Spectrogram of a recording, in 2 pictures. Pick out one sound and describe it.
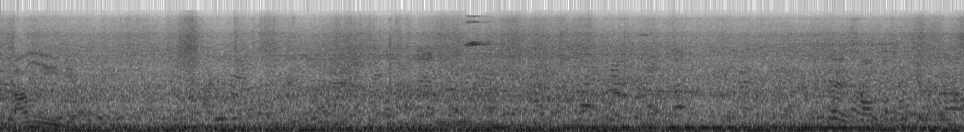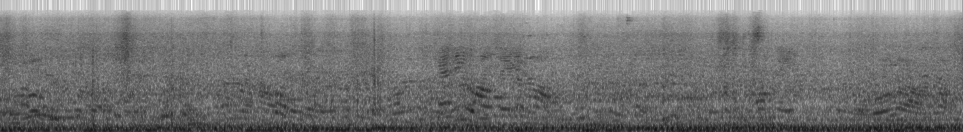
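Plastic bags rustle and crinkle nearby.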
